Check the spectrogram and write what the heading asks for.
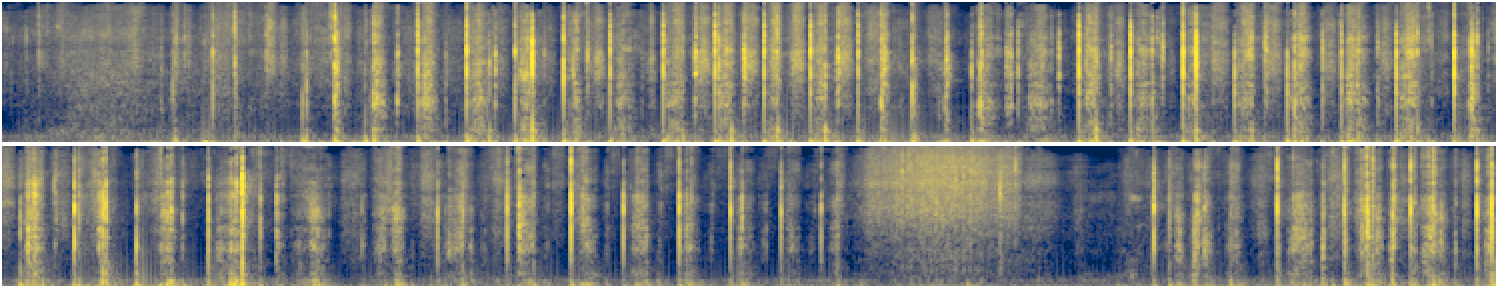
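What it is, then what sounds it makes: Cardboard scratch-off puzzle being scratched. A small stylus scratches the black scratch-off coating on a flat, thin cardboard jigsaw puzzle. Rapid, irregular scratchy strokes with a dull low thump beneath them continue throughout, and a brief airy hiss rises near the end before the scratching resumes.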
